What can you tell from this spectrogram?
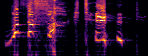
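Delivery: high, laughing what the fuck; incredulous laugh breaking through the words; laughing disbelief. Real, not acted. Disbelieving reaction to chat message.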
